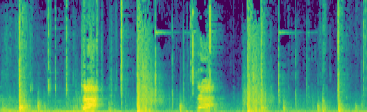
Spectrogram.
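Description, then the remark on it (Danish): Several sharp, dry cracks from a small-calibre rifle fired at a rat ring out a couple of seconds apart, with brief creaking mechanical sounds and faint voice noises between shots. “Så har jeg så lidt salonriffel, så kan jeg lige få gjort kul på det.”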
